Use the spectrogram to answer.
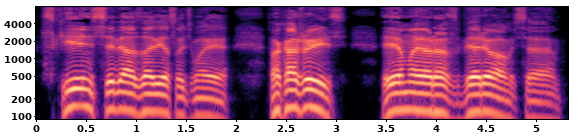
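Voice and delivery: loud, hoarse priestly challenge; hoarse booming voice. Acted. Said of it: "гулко произнёс священник охрипшим голосом". (гулкий охрипший голос)

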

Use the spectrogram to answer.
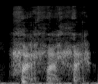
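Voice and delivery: airy forced chuckle; unvoiced nervous laugh; nervous breathy laugh. A narrator's reading. Nervous mad-scientist laugh.

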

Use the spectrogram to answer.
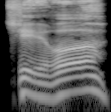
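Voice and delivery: протяжно, в недоумении; протяни «чего» с недоверием; непонимающе протянул. Acted. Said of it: "непонимающе протянул Мельник". (мельник непонимающе тянет)

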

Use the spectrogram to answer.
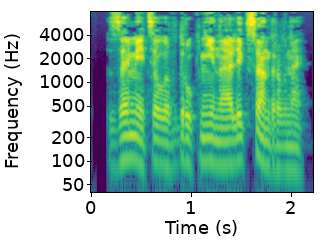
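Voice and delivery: plain reading voice

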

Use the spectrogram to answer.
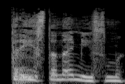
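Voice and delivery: slow, squeezed reluctant offer; grudging strained offer; forced out. A narrator's reading. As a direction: push the number out unwillingly. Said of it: "выдавил из себя ростовщик".

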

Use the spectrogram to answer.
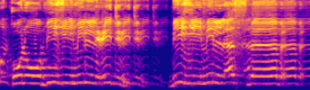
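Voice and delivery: "قلوبهم العجل بهم الأسباب" linked with -himi; slow recitation, i after h and m in "قلوبهم" and "بهم"; kasr ha and mim. Shown as a demonstration. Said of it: "بكسر الهاء والميم وصلا".

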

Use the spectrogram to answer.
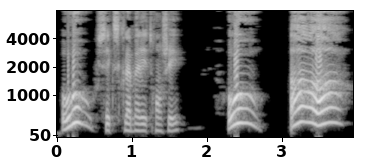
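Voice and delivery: high, loud terrified cries; frightened shrieks. A narrator's reading. Stranger startled by the ape, crying out in fear.

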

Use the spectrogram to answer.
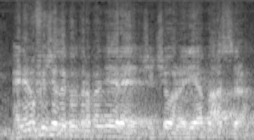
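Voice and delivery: ordinary delivery

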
